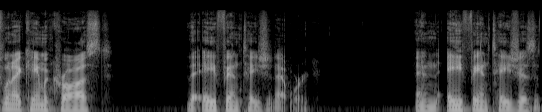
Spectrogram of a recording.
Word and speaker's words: aphantasia: So for the record, aphantasia, or I've also heard aphantasia. That's another way to say it. It's probably somewhere between aphantasia and aphantasia. It's more like a tomato in terms of the pronunciation on that.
